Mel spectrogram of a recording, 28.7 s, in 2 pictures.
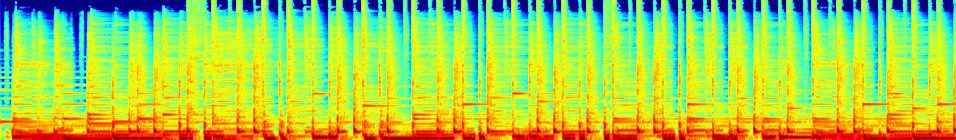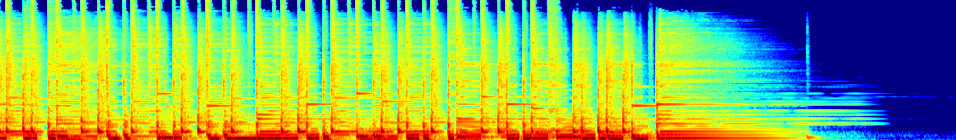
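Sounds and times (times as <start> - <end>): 
upbeat commercial music: 0.2 - 26.1.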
